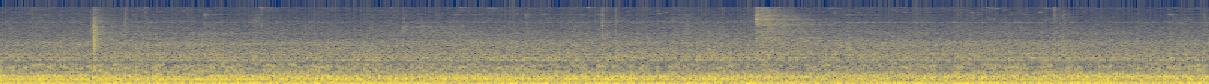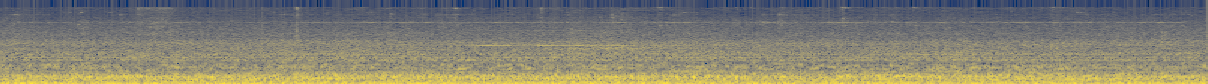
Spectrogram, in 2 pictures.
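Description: A train running with a steady low rumble. A faint hum over it fades out about four seconds in.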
